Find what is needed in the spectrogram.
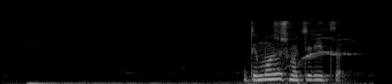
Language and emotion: Russian, neutral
